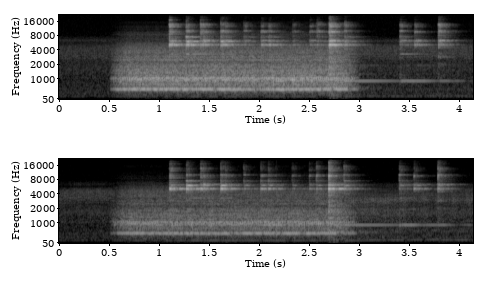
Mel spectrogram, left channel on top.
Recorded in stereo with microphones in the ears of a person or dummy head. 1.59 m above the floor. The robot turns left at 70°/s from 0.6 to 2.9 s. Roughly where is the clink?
Left.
